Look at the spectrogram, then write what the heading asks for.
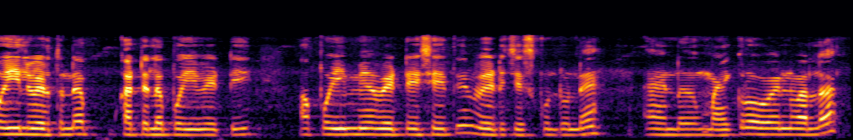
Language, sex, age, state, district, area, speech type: Telugu, male, 60+, Andhra Pradesh, Visakhapatnam, urban, spontaneous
